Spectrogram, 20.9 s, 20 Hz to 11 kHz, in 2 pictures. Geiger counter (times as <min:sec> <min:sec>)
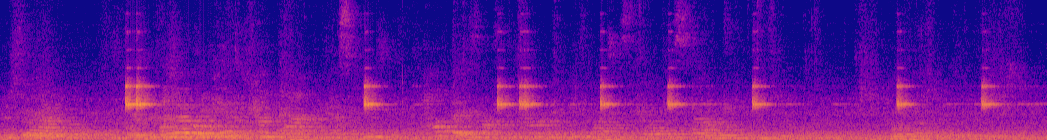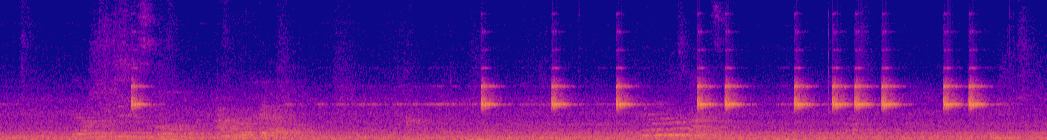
0:01.2 0:01.7, 0:03.6 0:04.0, 0:04.9 0:07.9, 0:09.8 0:10.0, 0:11.8 0:12.1, 0:15.3 0:20.5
